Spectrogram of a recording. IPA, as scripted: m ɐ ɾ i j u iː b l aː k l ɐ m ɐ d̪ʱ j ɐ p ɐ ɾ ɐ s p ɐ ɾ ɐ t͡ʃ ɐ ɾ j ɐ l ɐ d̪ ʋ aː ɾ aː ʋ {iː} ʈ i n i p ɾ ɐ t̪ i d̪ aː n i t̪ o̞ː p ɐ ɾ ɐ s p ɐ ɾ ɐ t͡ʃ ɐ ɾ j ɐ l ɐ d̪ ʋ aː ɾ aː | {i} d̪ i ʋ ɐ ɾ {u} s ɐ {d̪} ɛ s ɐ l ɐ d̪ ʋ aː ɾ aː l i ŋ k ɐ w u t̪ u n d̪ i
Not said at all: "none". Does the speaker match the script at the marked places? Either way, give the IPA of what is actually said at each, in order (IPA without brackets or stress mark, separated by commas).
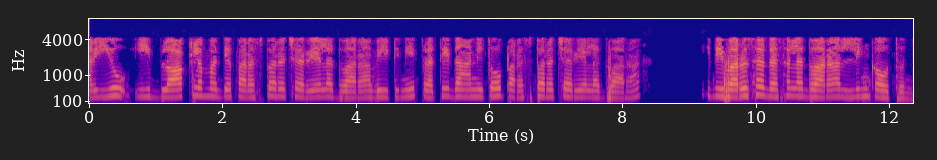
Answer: iː, i, u, d̪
